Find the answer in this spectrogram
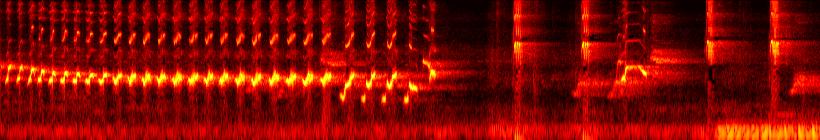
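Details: White-rumped shama singing to stir up rivals and train young birds: a fast run of about thirty short whistled notes on one pitch, then dropping slurred notes, followed by sharp clicks and scattered higher phrases.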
